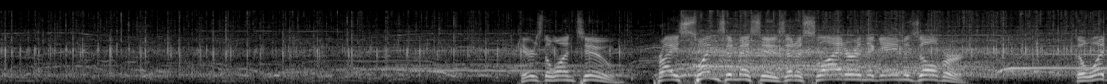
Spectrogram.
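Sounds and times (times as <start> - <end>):
Friday night baseball stadium crowd murmuring roar in Zebulon: 0.0 - 11.0
scattered claps from the crowd: 0.0 - 11.0
crowd shouts: 2.4 - 11.0
speech: 5.2 - 9.8, 10.8 - 11.0.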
